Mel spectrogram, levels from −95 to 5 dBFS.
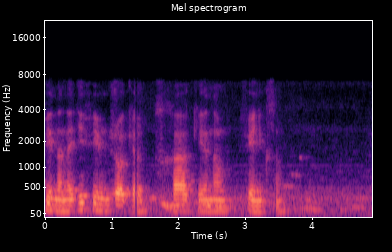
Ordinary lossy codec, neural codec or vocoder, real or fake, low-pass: Opus, 32 kbps; none; real; 7.2 kHz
